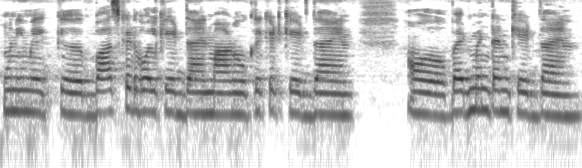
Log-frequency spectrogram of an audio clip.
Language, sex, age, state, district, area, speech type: Sindhi, female, 18-30, Uttar Pradesh, Lucknow, urban, spontaneous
